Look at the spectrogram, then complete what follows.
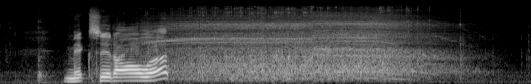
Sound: mixer whirring loudly

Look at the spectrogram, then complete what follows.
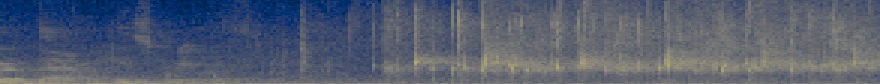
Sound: snapping

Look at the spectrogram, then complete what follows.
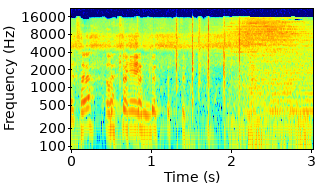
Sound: they laugh

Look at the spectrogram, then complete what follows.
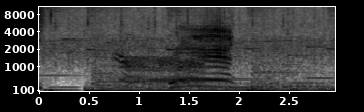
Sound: grunting

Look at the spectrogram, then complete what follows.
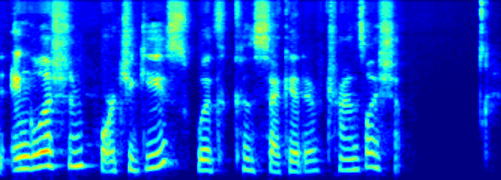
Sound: speaks portuguese

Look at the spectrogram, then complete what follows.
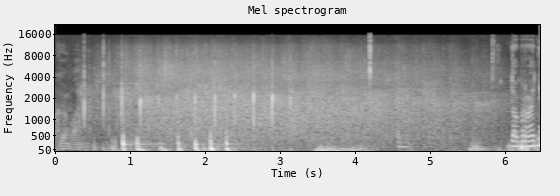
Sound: applause

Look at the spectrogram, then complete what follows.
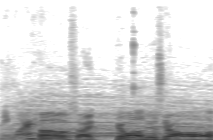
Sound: crowd boos

